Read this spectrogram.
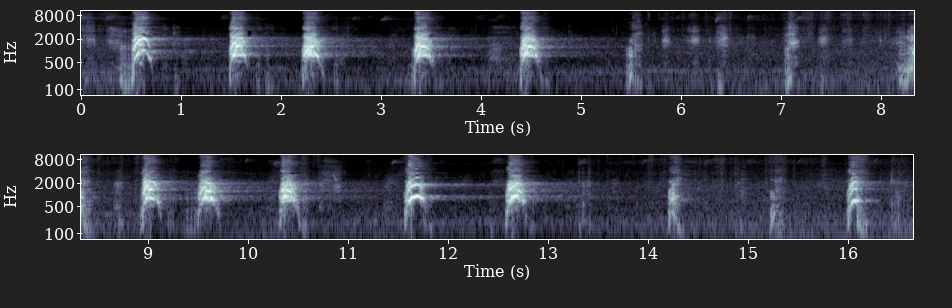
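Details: Black terrier named Doe barking in a back yard alongside two white Rat Terriers, Moe and Sassy; sharp, bright barks repeated roughly every second, about fourteen in a row with short pauses, little else around.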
